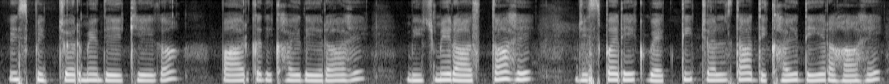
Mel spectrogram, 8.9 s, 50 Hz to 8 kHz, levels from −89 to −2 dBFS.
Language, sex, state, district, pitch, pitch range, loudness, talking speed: Hindi, female, Rajasthan, Jaipur, 205 Hz, 195-220 Hz, -17 LUFS, 150 wpm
